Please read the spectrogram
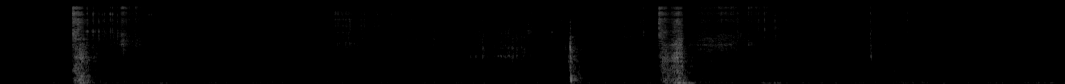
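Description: Dry rice scooped and poured from a small plastic scoop into a fabric-covered shoe, heard as short spells of soft rattling hiss. Two sharp knocks stand out, one about a second in and a louder one past the middle.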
